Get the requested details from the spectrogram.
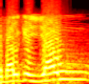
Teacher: وہاں پر ماشاءاللہ والین کا قاعدہ ہے. یو، اس کو یاؤ نہیں پڑھیں گے بلکہ یو معروف پڑھیں گے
